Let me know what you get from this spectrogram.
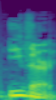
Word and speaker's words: either: 这个 either 当然也可以读成 either, 就像您刚才读的哈。 – 嗯。 – Either 都是可以的。它的拼写是 E-I-T-H-E-R。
